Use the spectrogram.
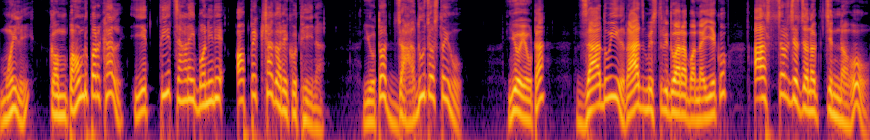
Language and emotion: Nepali, surprised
